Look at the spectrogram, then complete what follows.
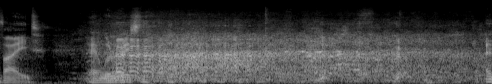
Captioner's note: audience laughing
